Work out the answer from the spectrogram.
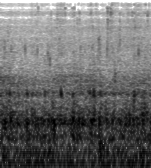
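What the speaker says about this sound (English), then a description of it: "Just let it keep boiling." Cornstarch-thickened teriyaki sauce boils in an Instant Pot, a steady low bubbling and gurgling with no breaks, close and fairly quiet.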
